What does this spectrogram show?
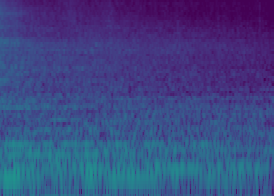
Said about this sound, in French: La voiture, elle fait un bruit bizarre. J'espère qu'elle va pas nous lâcher.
